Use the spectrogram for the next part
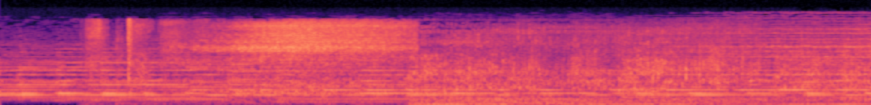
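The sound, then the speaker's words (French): A loud, steady mechanical drone with a thick harmonic hum from a helicopter rotor in a video game turns rougher and noisier partway through, as if rumbling or crashing, as the helicopter is shot down with a car, with no talking over it. “Vous venez de flinguer un hélicoptère avec une voiture.”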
